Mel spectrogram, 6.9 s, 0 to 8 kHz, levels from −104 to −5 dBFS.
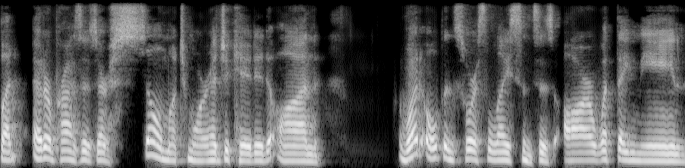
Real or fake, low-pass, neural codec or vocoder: fake; 7.2 kHz; codec, 16 kHz, 2 kbps, X-Codec, WavLM features, trained on Multilingual LibriSpeech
